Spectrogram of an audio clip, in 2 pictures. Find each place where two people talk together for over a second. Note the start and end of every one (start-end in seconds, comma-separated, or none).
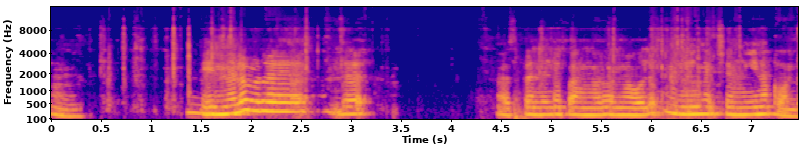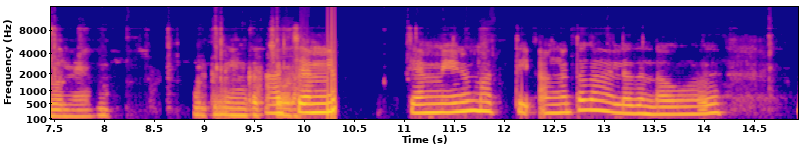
none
